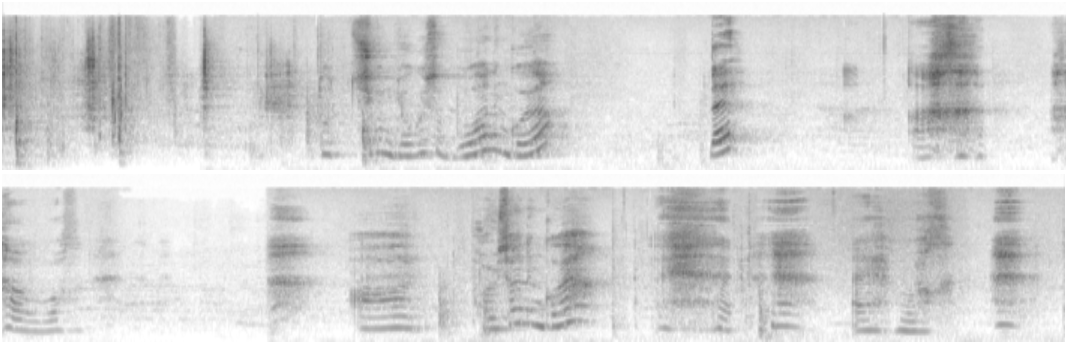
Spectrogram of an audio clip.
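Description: A young woman answers brightly and cheerfully close by.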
